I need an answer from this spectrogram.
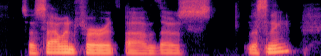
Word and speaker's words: Samhain: So Samhain, for those listening, you'll probably recognize the spelling more than you will the sounding. You'll It's spelled Samhain, which you probably know as the original Halloween, but is pronounced Samhain.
